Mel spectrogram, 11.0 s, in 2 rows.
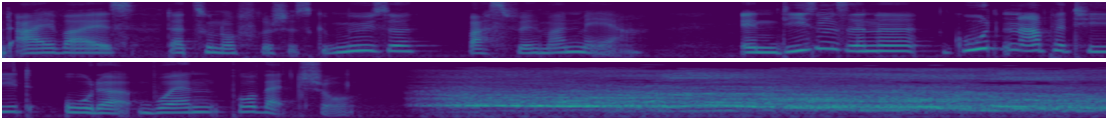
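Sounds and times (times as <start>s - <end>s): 
speech: 0.0s - 7.4s
howler monkeys calling: 7.6s - 11.0s.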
